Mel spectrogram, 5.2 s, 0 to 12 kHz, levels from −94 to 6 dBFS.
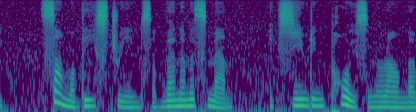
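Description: From start to finish the speech carries overdone noise removal. A noise reduction stage has been set far too aggressively, so any frequency band that sits close to its noise estimate is pulled right down or switched off, and the quieter parts of the voice are removed along with the noise. Between phrases the background collapses to near silence dotted with twinkling, chirpy specks.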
